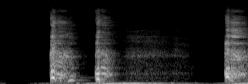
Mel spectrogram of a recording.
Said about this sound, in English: This uh seltzer makes me cough more. This like mm. the carbonation. You know when you eat like uh, salt and vinegar chips and you like inhale and you want to cough. Mm-hmm. It's like that.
